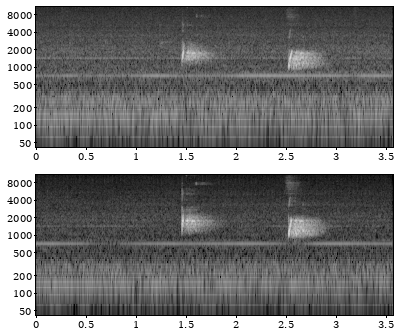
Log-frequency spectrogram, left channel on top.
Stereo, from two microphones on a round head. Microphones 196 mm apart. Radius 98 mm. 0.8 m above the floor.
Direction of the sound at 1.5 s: 70° right (ahead or behind).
